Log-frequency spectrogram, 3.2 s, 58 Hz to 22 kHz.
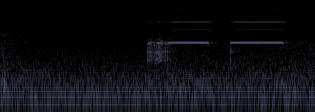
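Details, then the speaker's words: Philips Brilliance 220SW (HWS9220I, May 2009) LCD monitor with a backlight fault: two short, high-pitched meter beeps show continuity across a capacitor near the CCFL high-voltage transformer. A short is suspected, not confirmed. "noticed that basically this capacitor here which is located near the one of those high voltage transformers that drives the ccfl tubes that it beeps yeah so you can hear that it beeps so it means it has to be in short circuit"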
